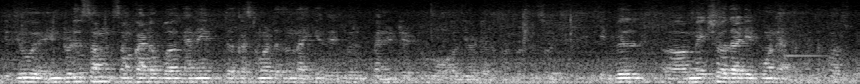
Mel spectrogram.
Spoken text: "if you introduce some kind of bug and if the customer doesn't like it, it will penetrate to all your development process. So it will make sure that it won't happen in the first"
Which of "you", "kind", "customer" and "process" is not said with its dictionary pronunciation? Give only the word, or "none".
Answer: process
